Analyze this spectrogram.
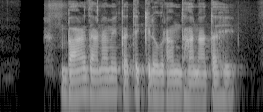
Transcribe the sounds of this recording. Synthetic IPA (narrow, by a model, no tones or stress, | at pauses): baːɽd̪ʱaːnamẽkɐt̪ekːɪloɡɾʔaːmd̪ʱaːnaːt̪aɦɛː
